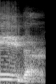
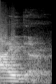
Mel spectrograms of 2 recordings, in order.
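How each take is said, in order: First: "either" as "EE-ther"; long "ee" opening "either"; American "ee" in "either"; American pronunciation. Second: "Either" as "EYE-ther", low; "eye" vowel opening "Either"; British "eye" in "Either"; British pronunciation. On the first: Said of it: "কীভাবে আমেরিকানরা sound করে". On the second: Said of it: "কীভাবে ব্রিটিশে sound করে". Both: Shown as a demonstration.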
